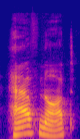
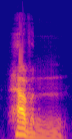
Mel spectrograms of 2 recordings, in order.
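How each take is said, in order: First: Not is said as a full separate word. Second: It is quickly contracted with the t dropped.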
